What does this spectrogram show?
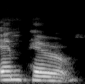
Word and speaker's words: emperor: We use ROR, that will be emperor. Emperor. This is the syllable before last. We have capital PE.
